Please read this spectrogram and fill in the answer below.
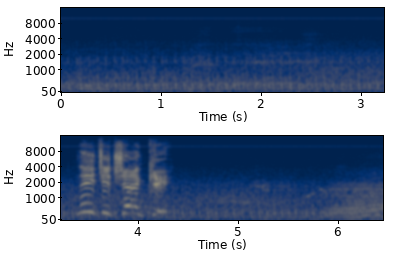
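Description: A steady low mechanical rumble, like a running engine or rotor, with a short high-pitched cry from a voice about three and a half seconds in.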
